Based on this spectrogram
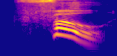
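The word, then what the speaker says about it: phở: I will look it up I think it's pronounced F no p f I have to put pronunciation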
